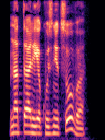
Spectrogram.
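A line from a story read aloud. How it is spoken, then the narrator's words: Judge's menacing question. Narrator (Russian): Грозно вопросила судья на чистом русском языке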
